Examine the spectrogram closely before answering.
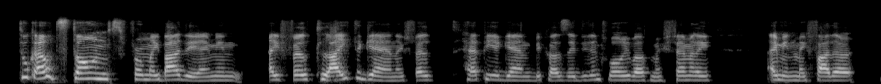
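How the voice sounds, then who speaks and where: A woman with an Israeli accent speaks at a moderate pace and medium pitch with ordinary pitch variation, her tone bright and sharp and the sound dry and close with no echo. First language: Hebrew. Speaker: guest speaker. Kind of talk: testimony. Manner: halting.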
